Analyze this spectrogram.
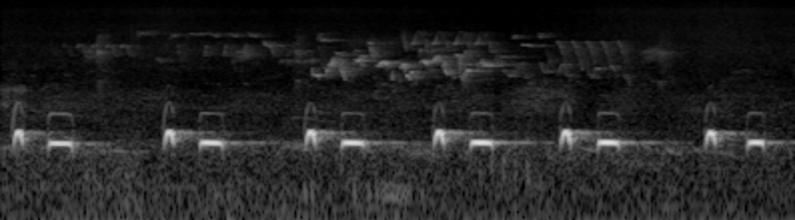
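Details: A male cuckoo gives its spring song, a mellow, falling two-note cu-coo, repeated roughly every one and a half seconds, while smaller songbirds twitter faintly behind.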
